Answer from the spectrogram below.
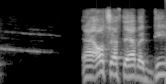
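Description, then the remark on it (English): A police siren wails faintly in a steady, slightly falling tone for under a second at CV Park in La Crescenta, California, and fades out, then a man begins speaking. “Although, in fact, you could probably hear some of the sirens in the background.”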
